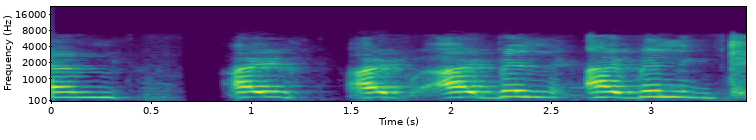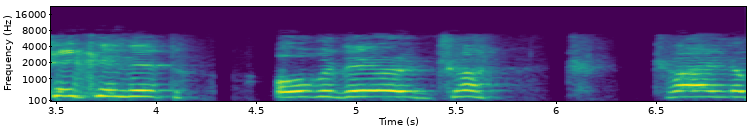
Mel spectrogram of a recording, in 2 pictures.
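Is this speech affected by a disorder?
Yes: cerebral palsy; uses wheelchair.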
